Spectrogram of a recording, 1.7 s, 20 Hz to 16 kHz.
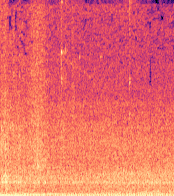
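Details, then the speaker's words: Ex-police Chevy with a V6 engine, 161,000 miles, idling in park and then in gear; a steady, even low rumble with no misses, knocks or hunting, idling smoothly and the same in gear. "runs perfectly fine and as you can see it's got 161 000 miles but check it out it's idling pretty good"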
